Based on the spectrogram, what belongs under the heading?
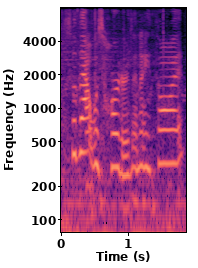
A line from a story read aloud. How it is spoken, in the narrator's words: said Ivy timidly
